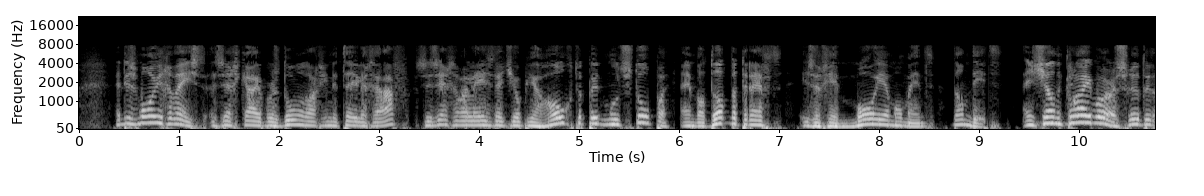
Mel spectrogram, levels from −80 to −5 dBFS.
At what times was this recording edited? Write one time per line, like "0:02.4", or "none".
0:06.0
0:09.3

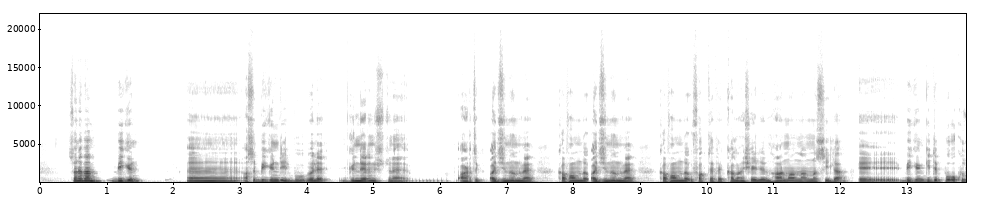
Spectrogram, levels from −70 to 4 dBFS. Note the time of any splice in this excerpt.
0:08.2
0:12.2

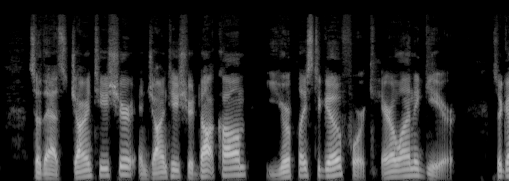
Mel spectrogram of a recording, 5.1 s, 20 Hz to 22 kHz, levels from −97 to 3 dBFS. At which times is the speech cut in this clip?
none

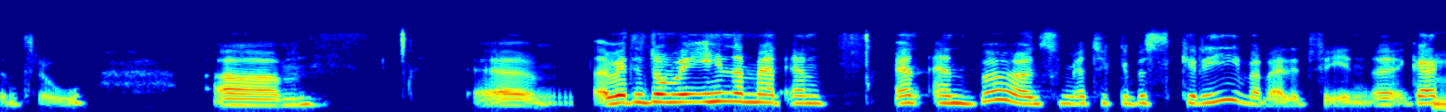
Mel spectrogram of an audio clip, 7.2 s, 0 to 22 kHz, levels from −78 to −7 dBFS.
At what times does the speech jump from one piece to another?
0:02.9
0:03.9
0:06.3

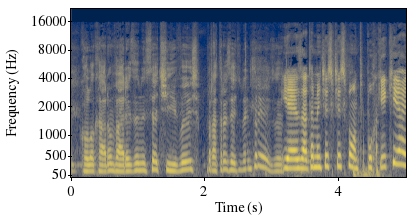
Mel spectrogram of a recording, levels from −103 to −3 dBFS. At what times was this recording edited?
0:02.5
0:03.9

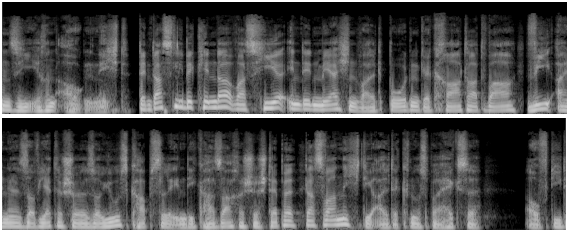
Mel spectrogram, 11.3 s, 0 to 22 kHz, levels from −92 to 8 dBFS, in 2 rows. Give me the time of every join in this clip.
0:01.3
0:05.2
0:08.6

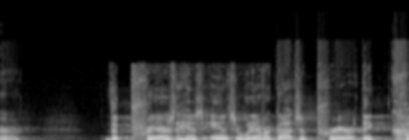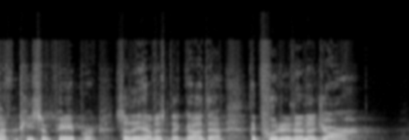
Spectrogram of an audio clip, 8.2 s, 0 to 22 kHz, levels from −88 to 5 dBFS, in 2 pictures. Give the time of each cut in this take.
0:01.7
0:02.9
0:04.3
0:05.7
0:06.1

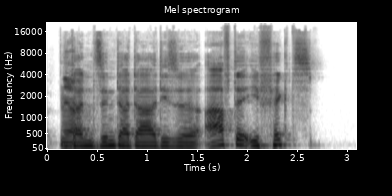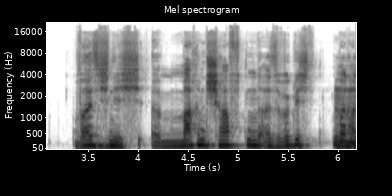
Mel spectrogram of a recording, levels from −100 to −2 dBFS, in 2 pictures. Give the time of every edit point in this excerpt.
none

